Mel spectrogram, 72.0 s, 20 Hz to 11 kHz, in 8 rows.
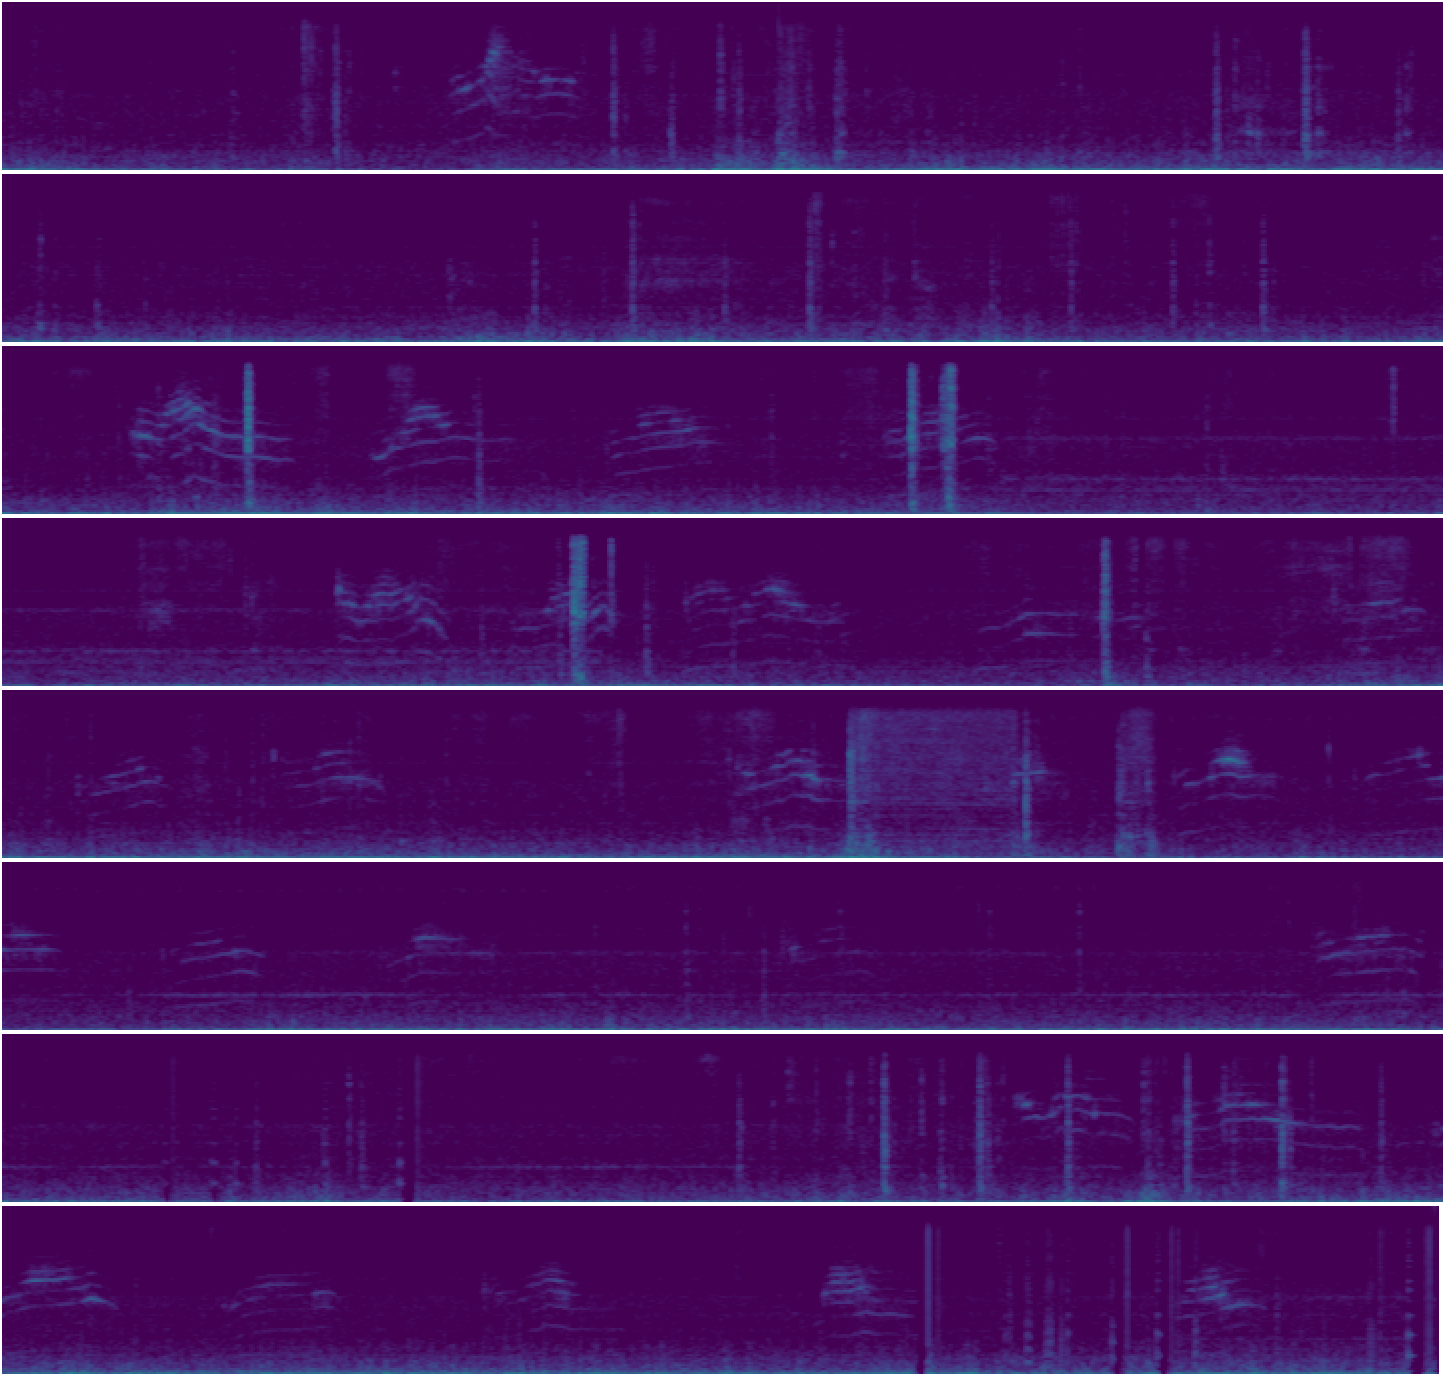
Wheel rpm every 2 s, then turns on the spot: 0, 0, 0, 0, 0, 0, 0, 0, 0, 0, 0, 0, 0, 0, 0, 0, 0, 0, 0, 0, 0, 0, 0, 0, 0, 0, 0, 0, 0, 0, 0, 0, 0, 0, 0, 0.
none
